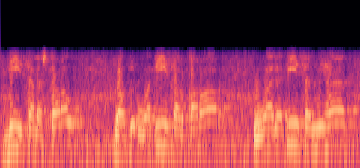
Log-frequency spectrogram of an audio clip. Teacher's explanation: حيثما وردت في القرآن، يرويانها بياء مدية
